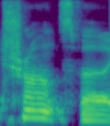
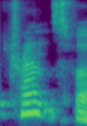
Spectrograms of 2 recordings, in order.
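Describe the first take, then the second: First: It is said with a southern English vowel. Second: It is said with a northern English vowel. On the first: "you don't say transfer" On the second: "You say transfer"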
